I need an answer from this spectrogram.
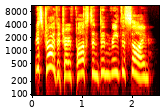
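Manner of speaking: mock the breathless clip narrator; TikTok narrator voice. Vlogger mocking viral bus-crash clips, hammed-up narrator voice. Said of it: "in that voice".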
